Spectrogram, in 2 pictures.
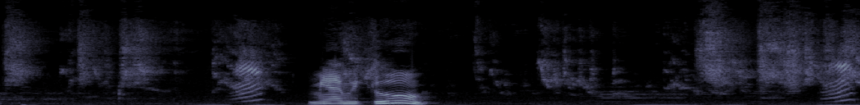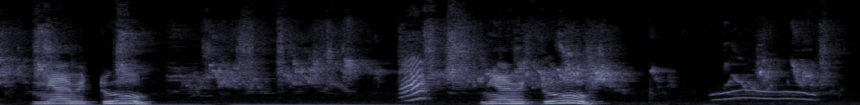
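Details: Talking Indian ringneck parakeet, a pet bird, producing several wavering, speech-like voiced phrases with wobbling pitch between breathy, scratchy noises, ending with a short two-tone whistle. Faint music is also present.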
